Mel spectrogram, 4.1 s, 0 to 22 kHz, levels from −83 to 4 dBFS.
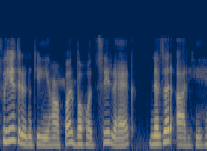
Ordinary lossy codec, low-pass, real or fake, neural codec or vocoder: none; none; fake; codec, 16 kHz, 0.8 kbps, ZipCodec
